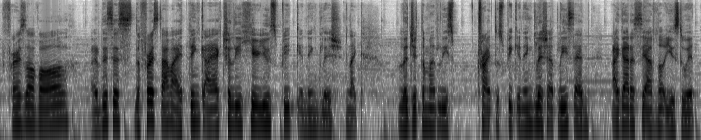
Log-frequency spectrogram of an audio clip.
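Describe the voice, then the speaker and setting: A man's voice: medium pitch, fairly even intonation, normal speed. A man with a mixed Indonesian-Singaporean accent and a mid-range voice, co-hosting a casual podcast. He rambles loosely and jokes around, with plenty of filler words and faint music underneath. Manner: joking, loose, filler-heavy. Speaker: podcast co-host. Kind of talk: unscripted casual chat.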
